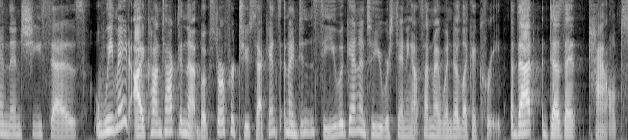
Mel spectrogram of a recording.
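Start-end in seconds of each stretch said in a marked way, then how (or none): none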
